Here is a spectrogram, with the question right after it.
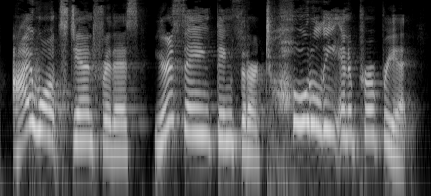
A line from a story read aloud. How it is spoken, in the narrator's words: The orangutan yelled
